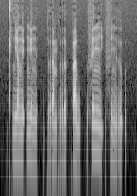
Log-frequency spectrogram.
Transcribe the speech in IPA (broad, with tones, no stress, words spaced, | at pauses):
kʰli˧a̯ne˦˥ʔŋe˧n | pra˨˩mprɤː˦˥k̚fa˨˩w | fe˥˩nŋi˥˩ʔ fi˨˩n ru˥˩ʔ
